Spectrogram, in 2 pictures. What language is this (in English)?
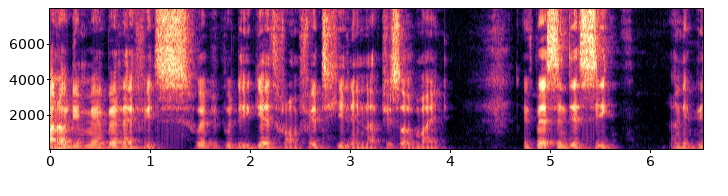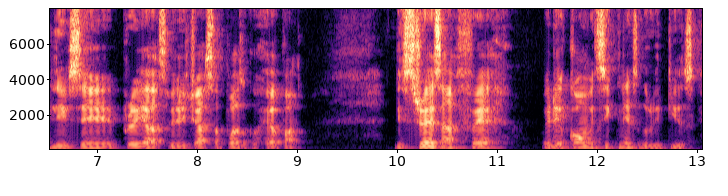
Nigerian Pidgin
